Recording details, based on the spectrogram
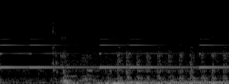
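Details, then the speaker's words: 2001 Mitsubishi Eclipse GT Spyder, 3.0L, died while driving: a warning chime, then the starter cranks at an even rhythm and the engine never fires, a crank-no-start. "just cranking and that's all has been doing so I'm going to go ahead and start testing some more stuff"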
